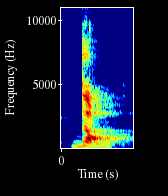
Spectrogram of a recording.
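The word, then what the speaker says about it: dans: Então, o D mais o O, a gente pensa em Dó. Dó, e agora eu vou colocar o N depois do O. Então, vai ficar Dom, Dom. Então, a pronúncia correta dessa palavra, que significa dentro, vai ser Dom.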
